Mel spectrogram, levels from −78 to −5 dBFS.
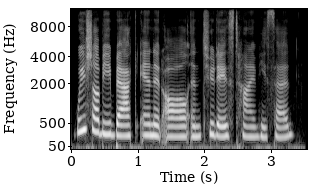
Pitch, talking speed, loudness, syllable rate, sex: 235 Hz, 220 wpm, -17 LUFS, 4.3 syllables/s, female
